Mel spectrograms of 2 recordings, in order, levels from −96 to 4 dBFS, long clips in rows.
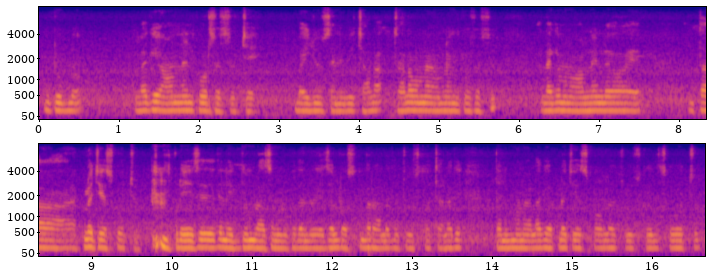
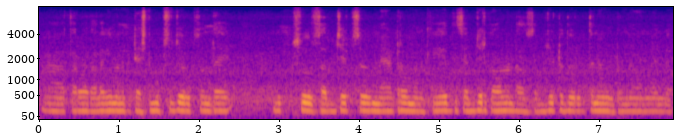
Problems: none marked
